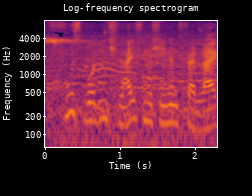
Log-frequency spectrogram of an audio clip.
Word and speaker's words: Fußbodenschleifmaschinenverleih: Machines "Verleih" means to lend or rent something Fußbodenschleifmaschinenverleih means "a shop that lends floor sanding machines" Now I'll pronounce it faster.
